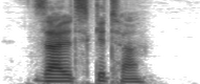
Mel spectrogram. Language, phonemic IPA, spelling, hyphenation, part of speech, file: German, /zalt͡sˈɡɪtɐ/, Salzgitter, Salz‧git‧ter, proper noun, De-Salzgitter.ogg
- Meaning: Salzgitter (an independent city in Lower Saxony, Germany)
